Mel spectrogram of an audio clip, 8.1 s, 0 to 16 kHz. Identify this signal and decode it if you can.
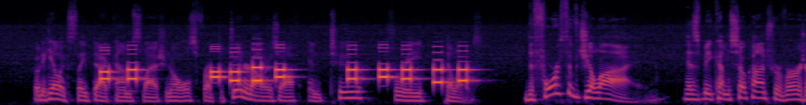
DTMF, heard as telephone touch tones, dialled by hand, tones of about 90 ms, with speech in English. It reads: 78 *460 80825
